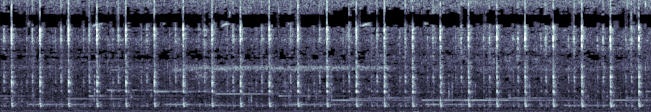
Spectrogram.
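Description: Model Worthington steam pump running on live steam, clicking steadily at about four strokes a second as it pumps feed water into the boiler.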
